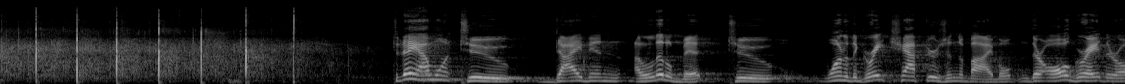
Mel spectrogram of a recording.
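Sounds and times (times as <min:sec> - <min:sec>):
hand claps at a church service welcoming first-time guests: 0:00.0 - 0:03.7
speech: 0:04.0 - 0:11.2.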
